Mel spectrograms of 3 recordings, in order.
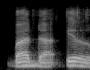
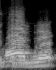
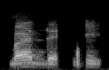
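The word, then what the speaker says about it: بدء: Ee dari Aisyah radhiallahu anha ee fi badail wahyi di di badii bacanya ya. Dalnya cukup badii.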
